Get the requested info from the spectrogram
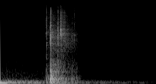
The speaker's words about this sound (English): And for a bit of added whimsy, let's roll it with my owlbear dice.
